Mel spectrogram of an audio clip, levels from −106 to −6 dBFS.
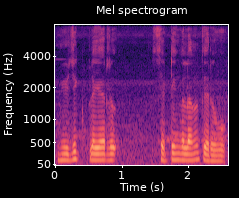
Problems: constant background noise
